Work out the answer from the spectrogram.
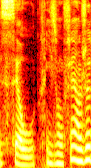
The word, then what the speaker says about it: Seoul: Soulmate, ça veut dire âme sœur en anglais, mais la prononciation de la capitale de la Corée du Sud, Séoul en anglais, c'est Seoul.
